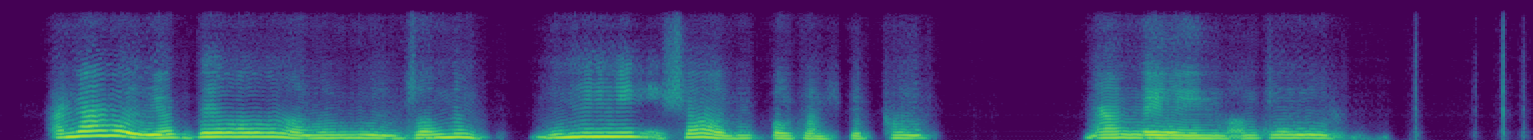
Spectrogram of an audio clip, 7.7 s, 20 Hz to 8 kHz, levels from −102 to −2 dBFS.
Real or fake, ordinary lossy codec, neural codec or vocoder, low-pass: fake; none; codec, 16 kHz, 0.5 kbps, FreqCodec, smaller model; 7.2 kHz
